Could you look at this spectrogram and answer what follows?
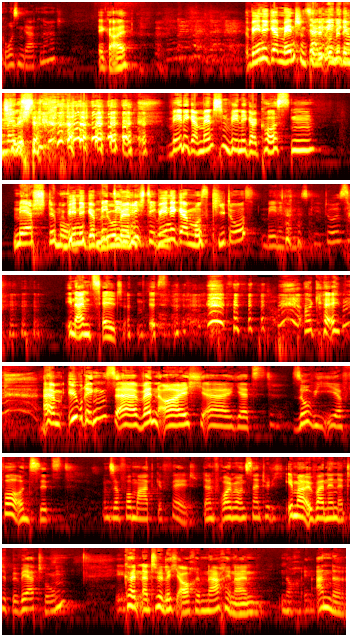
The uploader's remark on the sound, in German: Live im Afterwork in Nürnberg von podYou aufgezeichnet. Ein Live Podcast Event, das von der Podcast Brause jeden ersten Mittwoch im Monat veranstaltet wird. Unser Live Publikum hat am Ende der Folge, und das ist das besondere an dieser Aufzeichnung, Tipps für Hochzeitspaare.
